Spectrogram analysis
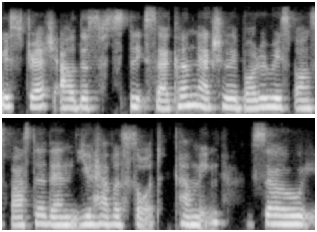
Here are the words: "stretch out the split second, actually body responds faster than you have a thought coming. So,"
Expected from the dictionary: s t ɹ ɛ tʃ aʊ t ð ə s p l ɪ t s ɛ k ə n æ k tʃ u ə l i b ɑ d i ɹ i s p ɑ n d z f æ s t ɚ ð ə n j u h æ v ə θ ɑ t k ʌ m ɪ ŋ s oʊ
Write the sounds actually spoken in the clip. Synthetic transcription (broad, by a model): s t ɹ ɛ tʃ aʊ t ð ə s p l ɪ t s ɛ k ə n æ k tʃ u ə l i b ɑ d i ɹ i s p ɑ n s f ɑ s t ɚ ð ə n j u h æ v ə s ɑ t k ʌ m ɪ ŋ s oʊ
